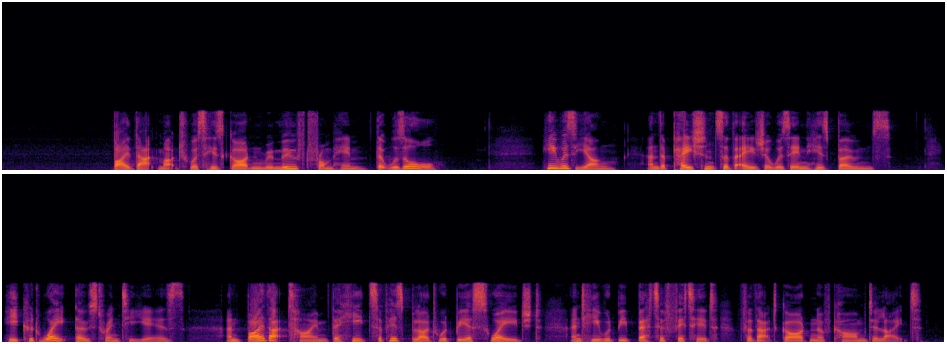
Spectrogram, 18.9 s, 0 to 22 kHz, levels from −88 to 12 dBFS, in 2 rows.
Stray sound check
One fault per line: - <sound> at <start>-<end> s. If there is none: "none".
none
